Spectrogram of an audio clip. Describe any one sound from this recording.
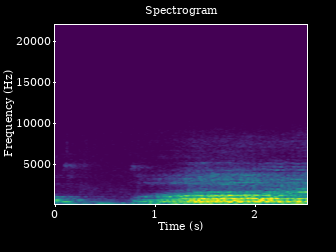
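A congregation sings a short response together.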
